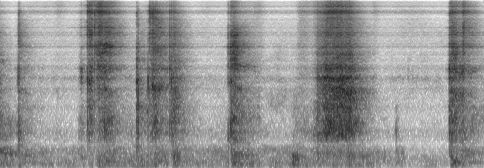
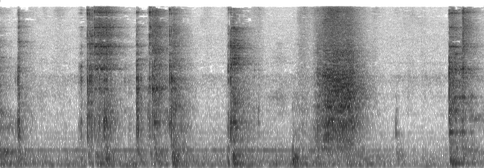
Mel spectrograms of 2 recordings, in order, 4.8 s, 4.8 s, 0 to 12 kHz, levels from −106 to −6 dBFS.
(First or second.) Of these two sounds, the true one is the second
